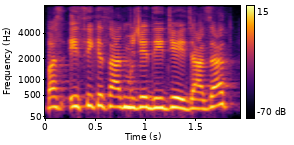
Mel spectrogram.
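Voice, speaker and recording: A woman leads a children's pronunciation lesson with a somewhat high voice. She drills each sound slowly and patiently, one syllable at a time. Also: fairly even intonation, slight background noise. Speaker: teacher.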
